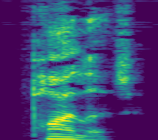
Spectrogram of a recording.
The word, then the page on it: pilot: Australian English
